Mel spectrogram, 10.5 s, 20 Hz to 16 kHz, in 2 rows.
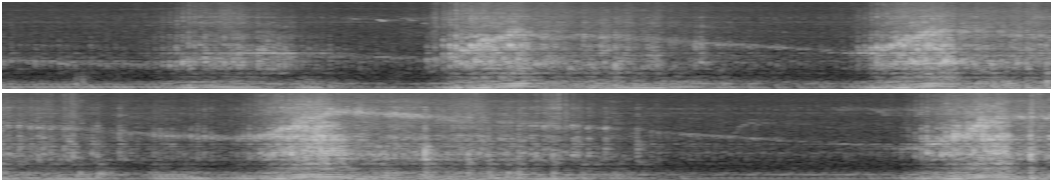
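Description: Abarth 595 Competizione's 1.4-litre turbocharged four-cylinder engine, heard at its twin-tip Record Monza exhaust, idling and being revved repeatedly. The revs come about every two seconds, each rising quickly and dropping back to idle, with a faint whistle falling away after each.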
